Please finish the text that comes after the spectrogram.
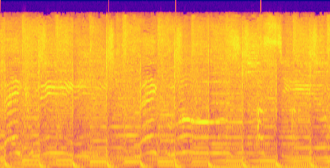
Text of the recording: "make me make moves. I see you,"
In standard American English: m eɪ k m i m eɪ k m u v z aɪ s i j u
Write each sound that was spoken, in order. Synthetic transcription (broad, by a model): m eɪ k m i m eɪ k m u z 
